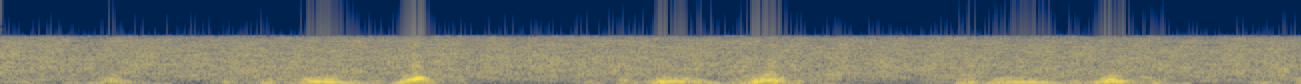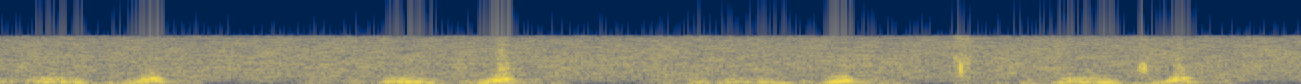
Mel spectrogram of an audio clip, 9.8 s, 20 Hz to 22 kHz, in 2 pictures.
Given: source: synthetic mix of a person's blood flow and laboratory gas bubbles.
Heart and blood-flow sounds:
Doppler ultrasound of blood flow; precordium
8.45-8.52 s: bubbles
9.13-9.20 s: bubbles
From the record:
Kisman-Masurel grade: 113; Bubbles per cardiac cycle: 1 to 2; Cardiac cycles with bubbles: 1 to 10%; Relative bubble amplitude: loud (0.450 to 0.775); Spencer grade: 1 (occasional bubble signal discernible with the cardiac motion signal, with majority of cardiac periods free of bubbles); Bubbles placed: only in the low amplitude regions of the cardiac cycle

